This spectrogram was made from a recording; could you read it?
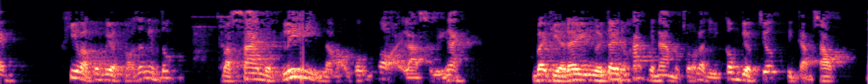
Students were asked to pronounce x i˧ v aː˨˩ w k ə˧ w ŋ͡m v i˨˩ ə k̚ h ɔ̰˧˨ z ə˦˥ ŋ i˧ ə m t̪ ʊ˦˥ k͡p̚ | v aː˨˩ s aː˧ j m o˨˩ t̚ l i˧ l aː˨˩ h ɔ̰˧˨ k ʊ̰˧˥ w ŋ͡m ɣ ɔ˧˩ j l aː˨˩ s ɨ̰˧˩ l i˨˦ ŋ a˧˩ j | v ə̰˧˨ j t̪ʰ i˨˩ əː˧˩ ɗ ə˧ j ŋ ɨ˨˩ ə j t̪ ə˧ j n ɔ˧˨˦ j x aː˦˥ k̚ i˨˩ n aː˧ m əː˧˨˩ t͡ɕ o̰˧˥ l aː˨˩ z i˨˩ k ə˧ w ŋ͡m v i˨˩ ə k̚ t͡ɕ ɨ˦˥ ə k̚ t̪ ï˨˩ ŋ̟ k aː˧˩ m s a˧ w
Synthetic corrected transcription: x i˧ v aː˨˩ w k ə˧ w ŋ͡m v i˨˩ ə k̚ h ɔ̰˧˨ z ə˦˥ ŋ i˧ ə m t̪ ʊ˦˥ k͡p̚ | v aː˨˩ s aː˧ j m o˨˩ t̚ l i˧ l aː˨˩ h ɔ̰˧˨ k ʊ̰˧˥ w ŋ͡m ɣ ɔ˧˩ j l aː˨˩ s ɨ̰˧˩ l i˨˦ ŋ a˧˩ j | v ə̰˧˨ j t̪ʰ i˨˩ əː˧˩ ɗ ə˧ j ŋ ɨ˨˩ ə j t̪ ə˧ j n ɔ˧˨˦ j x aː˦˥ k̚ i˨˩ n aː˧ m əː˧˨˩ t͡ɕ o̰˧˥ l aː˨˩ z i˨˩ k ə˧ w ŋ͡m v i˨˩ ə k̚ t͡ɕ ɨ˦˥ ə k̚ t̪ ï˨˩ ŋ̟ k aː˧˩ m s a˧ w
